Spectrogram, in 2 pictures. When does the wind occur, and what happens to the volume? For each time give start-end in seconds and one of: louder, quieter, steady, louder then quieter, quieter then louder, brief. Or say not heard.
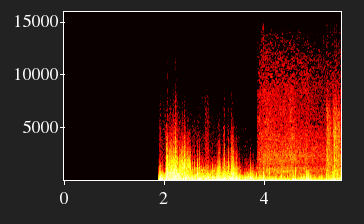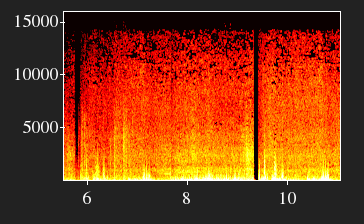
1.9-11.0 quieter then louder.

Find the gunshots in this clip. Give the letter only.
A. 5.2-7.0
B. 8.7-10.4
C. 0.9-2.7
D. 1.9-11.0
A.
